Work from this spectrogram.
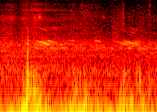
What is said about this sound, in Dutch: Brandganzen.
